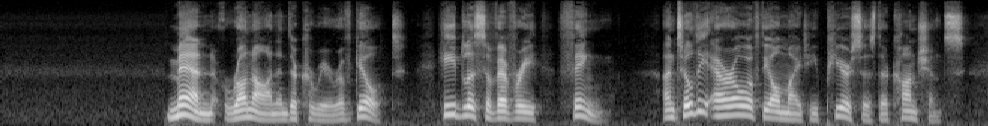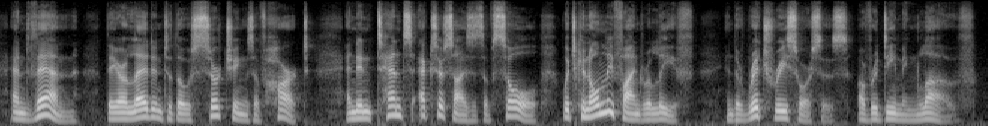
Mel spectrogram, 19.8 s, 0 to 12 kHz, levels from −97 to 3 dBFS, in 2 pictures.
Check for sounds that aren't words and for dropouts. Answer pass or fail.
pass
